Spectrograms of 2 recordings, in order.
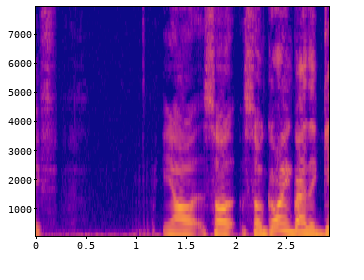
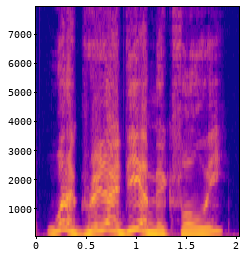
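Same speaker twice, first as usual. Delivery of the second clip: higher, louder put-on sarcastic voice; mock Stephanie; 5 semitones higher, 7 dB louder than usual. Reviewer mocking Stephanie sneering at Foley. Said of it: "She goes".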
